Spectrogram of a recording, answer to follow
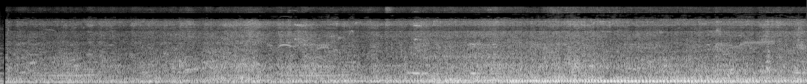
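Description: Street traffic noise with a car carrier truck's engine running, its low hum growing louder through the second half.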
